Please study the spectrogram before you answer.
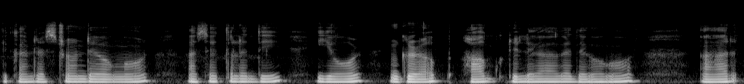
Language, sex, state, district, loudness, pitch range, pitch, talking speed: Chakma, male, Tripura, West Tripura, -19 LUFS, 120-135 Hz, 125 Hz, 115 wpm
